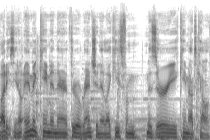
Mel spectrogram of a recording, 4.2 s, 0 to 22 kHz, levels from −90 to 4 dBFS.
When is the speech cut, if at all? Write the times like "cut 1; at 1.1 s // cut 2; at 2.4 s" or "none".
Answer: none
